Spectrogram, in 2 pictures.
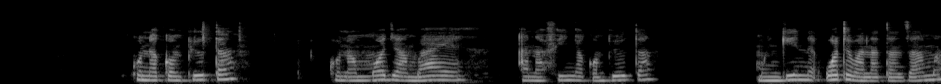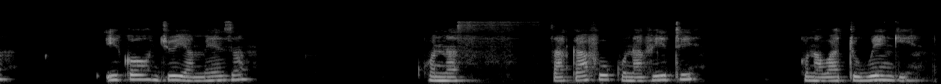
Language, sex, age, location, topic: Swahili, female, 18-24, Nakuru, government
